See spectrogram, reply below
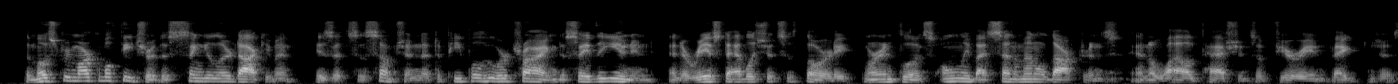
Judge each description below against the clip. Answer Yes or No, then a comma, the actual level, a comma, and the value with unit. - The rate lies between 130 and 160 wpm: No, average, 175 wpm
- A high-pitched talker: No, low, 120 Hz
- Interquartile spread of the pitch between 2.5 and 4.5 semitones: No, average, 5.0 semitones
